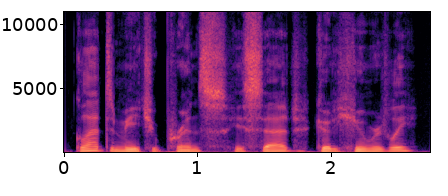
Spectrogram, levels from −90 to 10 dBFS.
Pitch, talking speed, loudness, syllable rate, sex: 110 Hz, 195 wpm, -17 LUFS, 5.1 syllables/s, male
